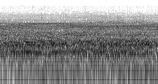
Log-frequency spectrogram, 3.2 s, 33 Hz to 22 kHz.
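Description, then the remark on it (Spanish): A large crowd boos continuously at the 12 October parade on the Castellana, booing and insulting Spanish Prime Minister Pedro Sánchez on his arrival and departure: a dense, loud wash of many voices jeering at once with no pauses, holding steady at the same intensity throughout. “Abucheos a la entrada y abucheos a la salida.”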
